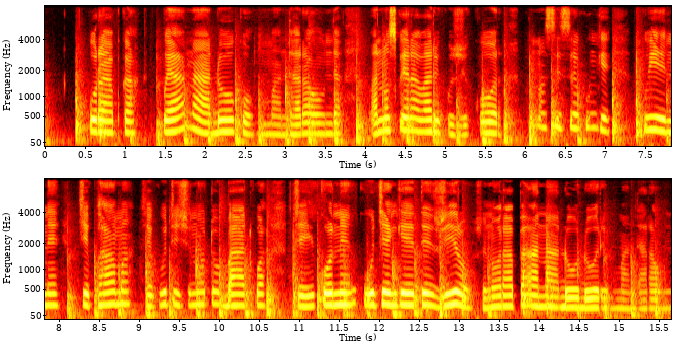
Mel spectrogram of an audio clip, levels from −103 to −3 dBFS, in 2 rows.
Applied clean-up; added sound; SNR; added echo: none; Run; 10 dB; none.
